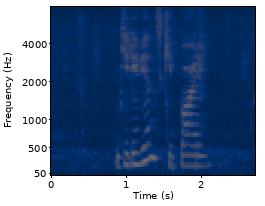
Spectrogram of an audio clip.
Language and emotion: Russian, neutral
